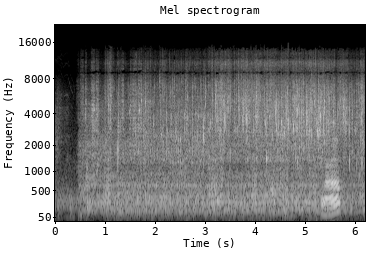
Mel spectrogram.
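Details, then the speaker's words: House tap on a well system after fixing pump cycling by pressurizing the pressure tank to just over 50 psi: an even, continuous hiss with no pulsing or surging. Steady water flow, fixed. "no surging this is a clean flow of water [Music] we're going to call that fixed"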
